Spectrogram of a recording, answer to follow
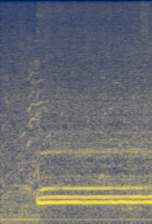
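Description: Loud multi-chime steam whistle sounding one long, steady chord of several notes, starting about half a second in.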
